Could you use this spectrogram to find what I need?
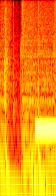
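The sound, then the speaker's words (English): A dial-up modem connection tone, from an internet connection made over a phone line, cuts in abruptly after a brief low rumble, a loud, steady single pitch that holds unbroken to the end of the short clip. “we would connect our internet to the phone line”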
